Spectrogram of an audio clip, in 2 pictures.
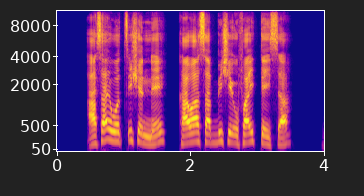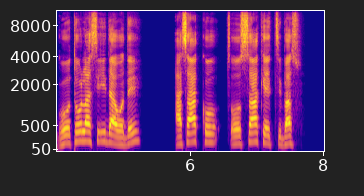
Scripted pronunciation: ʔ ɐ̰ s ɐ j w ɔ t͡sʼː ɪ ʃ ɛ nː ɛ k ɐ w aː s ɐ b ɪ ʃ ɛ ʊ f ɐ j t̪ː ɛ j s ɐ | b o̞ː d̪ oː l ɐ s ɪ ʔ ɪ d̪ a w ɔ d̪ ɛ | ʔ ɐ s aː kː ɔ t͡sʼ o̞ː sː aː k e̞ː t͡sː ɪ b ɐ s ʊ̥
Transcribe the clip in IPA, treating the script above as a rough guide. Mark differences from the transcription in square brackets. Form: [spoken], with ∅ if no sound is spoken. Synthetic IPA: ʔ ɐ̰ s ɐ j w ɔ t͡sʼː ɪ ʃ ɛ nː ɛ k ɐ w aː s ɐ [bː] ɪ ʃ ɛ ʊ f ɐ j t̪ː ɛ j [sː] ɐ | [ɡ] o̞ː [t̪] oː l ɐ s ɪ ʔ ɪ d̪ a w ɔ d̪ ɛ | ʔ ɐ s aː kː ɔ t͡sʼ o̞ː sː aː k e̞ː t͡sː ɪ b ɐ s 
